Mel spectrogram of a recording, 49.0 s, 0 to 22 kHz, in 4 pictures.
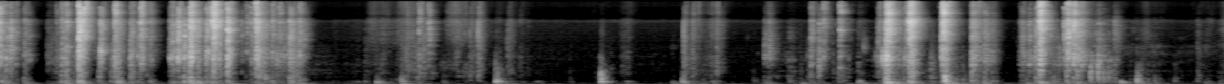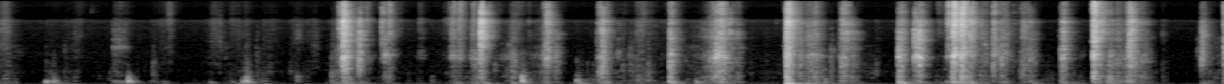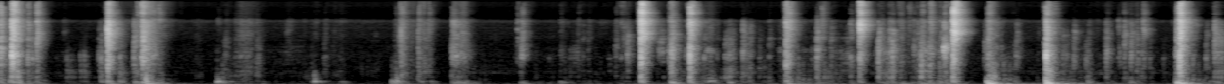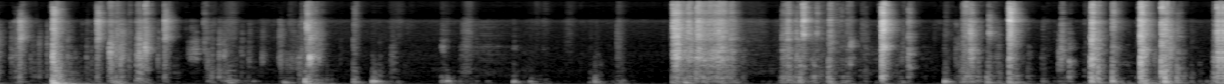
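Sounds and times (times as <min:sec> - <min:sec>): plastic toy cracking underfoot: 0:20.2 - 0:22.4, 0:30.8 - 0:40.2.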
